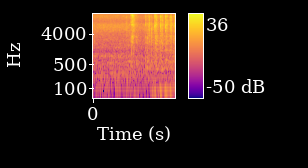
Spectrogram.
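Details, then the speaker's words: Yamaha All New NMAX 155 at idle: fast, light, rhythmic sewing-machine clatter from a slack cam chain caused by a failing cam chain tensioner, whose spring typically breaks or slips off its seat; replacing the tensioner is advised. "Sehingga ketika motor dilakukan stasioner itu atau misalkan dinyalakan, kondisi si cam chainnya itu berkendor lah ya, jadi nyiprat seperti itu. Dia bunyinya seperti suara mesin jahit."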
